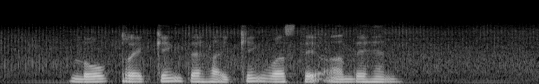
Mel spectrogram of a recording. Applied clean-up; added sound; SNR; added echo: none; Aircraft; 19 dB; none.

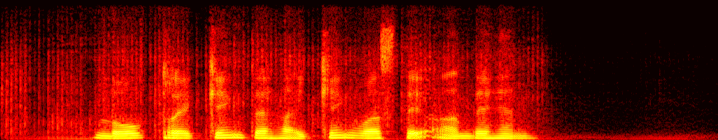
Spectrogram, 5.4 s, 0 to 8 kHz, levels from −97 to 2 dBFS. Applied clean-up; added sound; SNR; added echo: neural mask model RNNoise.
